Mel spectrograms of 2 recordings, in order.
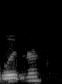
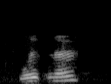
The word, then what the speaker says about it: Whitner: My name is Devontae Whitner. – Devontae Whitmore? – Whitner. – Whitner? – W-H-I-T-N-E-R. – W-H-I-T-E-N-R.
